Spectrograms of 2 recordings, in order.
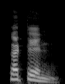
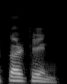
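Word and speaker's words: curtain: न सी करेन हम क्या करते हैं आर के बाद क्या है टी अगेन साइलेंट क्या बोलेंगे कटेन क्या बोलेंगे कटेन नॉट करेन सी इसको क्या बोलते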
